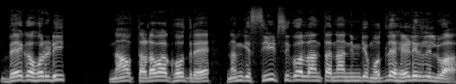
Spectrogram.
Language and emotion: Kannada, angry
